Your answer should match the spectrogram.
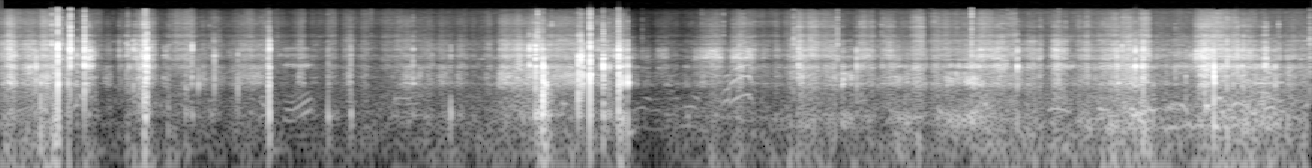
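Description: Camera microphone handling noise: crackling and rubbing as the camera is jostled against fabric, with several sharp knocks, the strongest about a second in and around the middle. Voices are heard behind it.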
